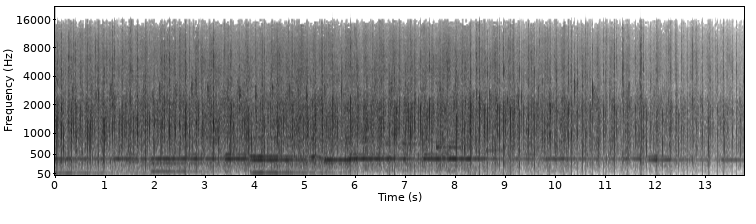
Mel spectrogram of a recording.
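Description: Wedding guests applauding, a dense patter of many hands clapping over instrumental background music with held notes; the applause dies away over the last few seconds.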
